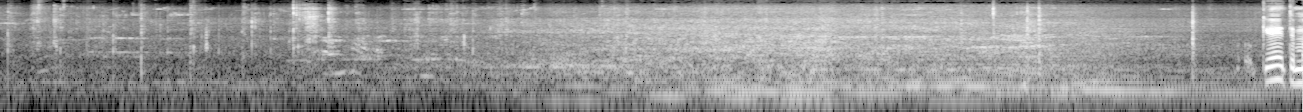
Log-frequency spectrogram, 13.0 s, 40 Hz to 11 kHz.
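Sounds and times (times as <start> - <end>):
vehicle engine passing: 3.3 - 13.0.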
